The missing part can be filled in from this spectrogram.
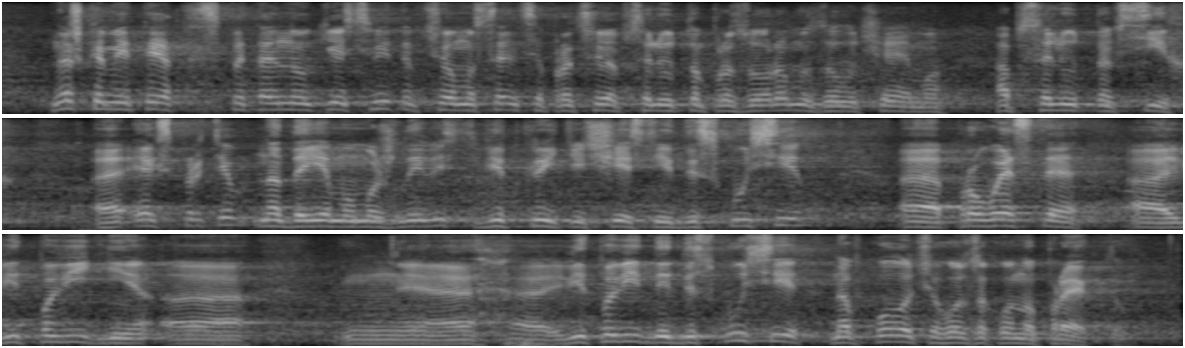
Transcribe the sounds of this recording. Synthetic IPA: naʃkɔmʲit̪ɛt̪spɪt̪anʲːɔʊkʲiɔsʲʋʲit̪ɪwt͡sʲɔmʊsɛnʲsʲipɾɐt͡sʲujɛɐpsɔlʲut̪nɔpɾɔzɔɾɔmɪzɐlˠʊt͡ʃɛjemɔ | ɐbsɔlʲut̪nɔwsʲix | ɛkspertʲiwnɐd̪ɐjɛmɔmɔʒlˠɪʋʲisʲtʲʋʲid̪kɾɪtʲit͡ʃɛsʲnʲijid̪ɪskusʲiji | pɾɔʋɛst̪ɛʋʲid̪̚pɔʋʲid̪ʲnʲi | ʋʲid̪̚pɔʋʲid̪nɪjd̪ɪskusʲijinɐwkɔlˠɔt͡sʲɔɦɔzɐkɔnɔpɾɔɛk̚t̪ʊ

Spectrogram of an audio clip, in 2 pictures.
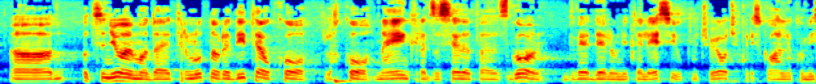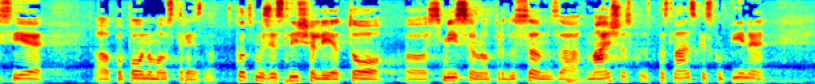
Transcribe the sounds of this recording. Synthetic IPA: ɔt̪sɛnjujɛmɔd̪ajɛt̪ɾɛnut̪nauɾɛd̪iːt̪ɛwkʰɔlɐxkonaɛŋkɾat̪zaseːd̪at̪azɡɔld̪ʋed̪eːlɔwnit̪ɛleːsiuklʲut͡ʃujot͡ʃi̥pɾɛiskɔʋalnɛkɔmisijɛ | pɔpɔwnɔmaust̪ɾezna | kɔt̪smɔʒesliʃalijɛt̪osmislnɔpɾɛd̪usəmzamanʃɛpɔslanskɛskupiːnɛ

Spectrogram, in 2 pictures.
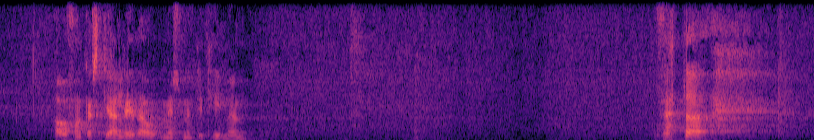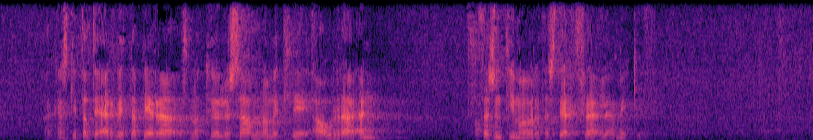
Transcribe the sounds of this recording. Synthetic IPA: aːwfaŋkascaːlɪðawmɪnsmʏnt̪ɪt̪ʰiːmʏm | ɔθɛht̪a | aðɾkʰanscɪt̪alt̪ɪɛɾvɪht̪apɛːɾasuːnat̪ʰœːlʏ̥saːmanawmɪt̪lɪʔa̰ːwɾa̰ʔɛ̰n | awθɛsːʏmt̪ʰiːmavaɾθɛht̪ːast̪jɛɾt̪fɾaːjɣalɛɣamɪːcɪθ

